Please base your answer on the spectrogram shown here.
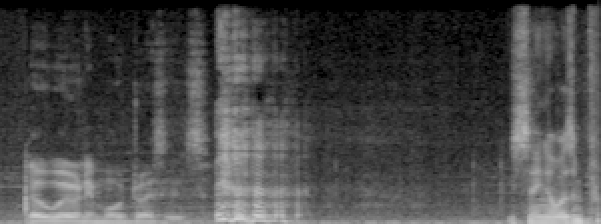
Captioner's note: laughs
